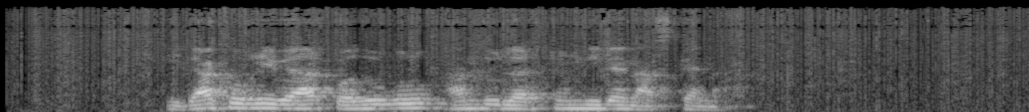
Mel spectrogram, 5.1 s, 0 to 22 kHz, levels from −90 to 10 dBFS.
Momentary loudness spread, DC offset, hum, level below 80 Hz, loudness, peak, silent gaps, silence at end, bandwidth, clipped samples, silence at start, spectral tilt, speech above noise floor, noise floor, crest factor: 21 LU; under 0.1%; none; -48 dBFS; -18 LUFS; -2 dBFS; none; 0.1 s; 17 kHz; under 0.1%; 0.15 s; -6 dB/octave; 23 dB; -40 dBFS; 18 dB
